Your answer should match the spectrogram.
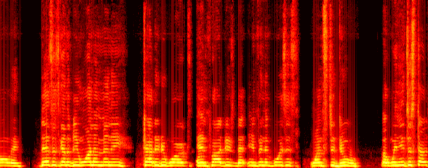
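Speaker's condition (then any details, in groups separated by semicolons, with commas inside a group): Cerebral palsy; present from birth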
